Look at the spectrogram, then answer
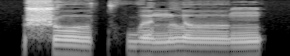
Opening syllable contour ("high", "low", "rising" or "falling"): falling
